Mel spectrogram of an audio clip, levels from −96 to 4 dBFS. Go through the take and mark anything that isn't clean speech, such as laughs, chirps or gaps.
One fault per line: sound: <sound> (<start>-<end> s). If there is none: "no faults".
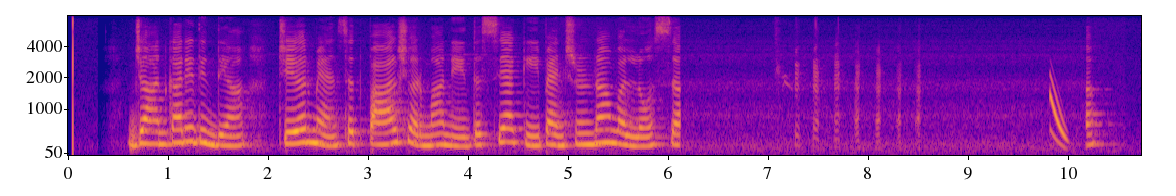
sound: laugh (7.1-8.6 s)
sound: chirp (9.8-10.0 s)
